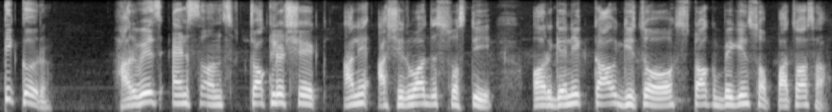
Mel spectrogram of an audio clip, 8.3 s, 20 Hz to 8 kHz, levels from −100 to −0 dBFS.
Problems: background sounds at intervals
